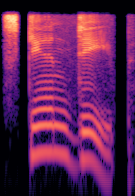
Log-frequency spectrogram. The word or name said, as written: skin-deep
